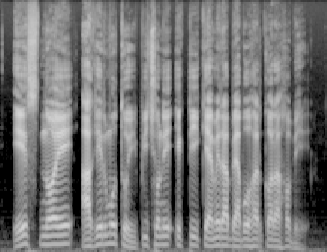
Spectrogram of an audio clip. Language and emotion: Bengali, neutral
